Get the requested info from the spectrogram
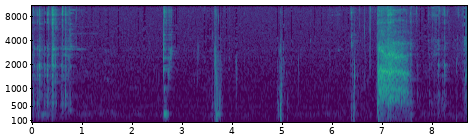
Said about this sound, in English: So yeah, I'm gonna get a sip of water.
